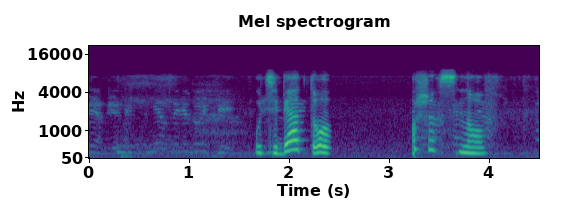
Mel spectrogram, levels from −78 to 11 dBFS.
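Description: From 2.35 to 3.27 s the last sound is carried forward as a fading buzz that never drops to true silence. It resumes with roughly 0.7 s of material missing. That jump forward marks a likely long network dropout rather than a brief concealed packet loss.

From 3.40 to 4.48 s a jitter buffer speed-up trims many tiny pitch-period slices, removing about 150 ms in total. The audio runs about 11% faster and sounds hurried, yet the pitch stays put, unlike a resampled speed change.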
